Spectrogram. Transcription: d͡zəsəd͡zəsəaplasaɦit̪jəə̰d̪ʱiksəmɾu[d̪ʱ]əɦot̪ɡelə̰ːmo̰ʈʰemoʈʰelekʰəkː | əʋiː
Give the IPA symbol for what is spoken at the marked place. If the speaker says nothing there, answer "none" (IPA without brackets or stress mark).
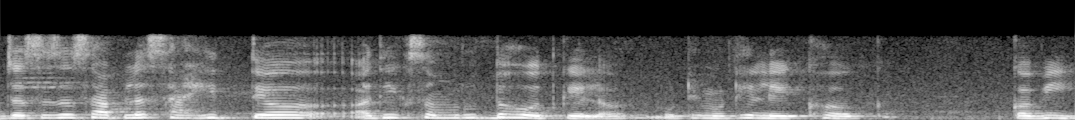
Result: d̪ʱː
